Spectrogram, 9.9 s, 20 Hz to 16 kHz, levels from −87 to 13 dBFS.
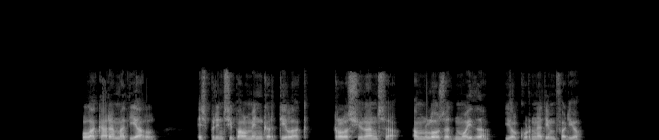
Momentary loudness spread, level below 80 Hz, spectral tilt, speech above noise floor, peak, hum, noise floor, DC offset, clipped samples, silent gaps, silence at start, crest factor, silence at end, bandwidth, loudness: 9 LU; -58 dBFS; -5 dB/octave; over 69 dB; -2 dBFS; none; under -90 dBFS; under 0.1%; under 0.1%; none; 1.25 s; 22 dB; 1.2 s; 8.4 kHz; -22 LUFS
